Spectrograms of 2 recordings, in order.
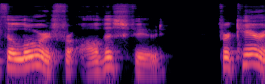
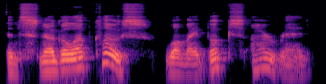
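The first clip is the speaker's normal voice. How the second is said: usual speaking voice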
